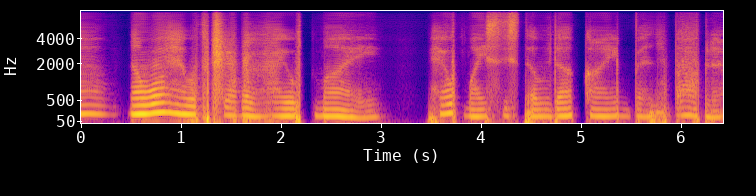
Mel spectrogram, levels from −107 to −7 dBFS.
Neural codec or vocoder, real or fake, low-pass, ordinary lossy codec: codec, 16 kHz, about 1 kbps, DyCAST, with the encoder's durations; fake; none; none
